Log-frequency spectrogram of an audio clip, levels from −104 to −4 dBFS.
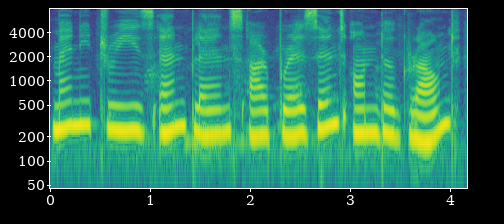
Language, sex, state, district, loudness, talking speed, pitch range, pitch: English, female, Assam, Kamrup Metropolitan, -14 LUFS, 130 wpm, 215-255 Hz, 230 Hz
